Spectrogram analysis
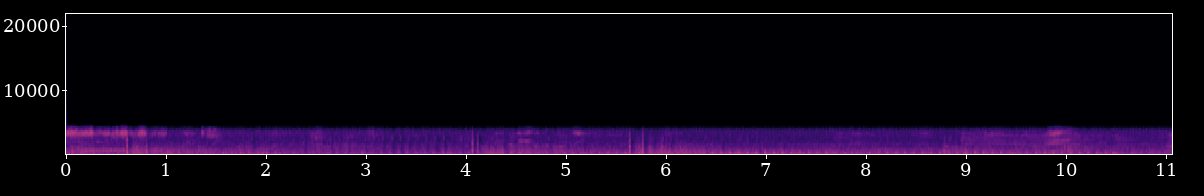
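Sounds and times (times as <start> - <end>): fireworks bangs and crackles: 0.0 - 6.4.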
